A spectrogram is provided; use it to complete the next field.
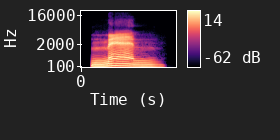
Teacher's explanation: terminou com som de n man, língua segura no céu da boca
